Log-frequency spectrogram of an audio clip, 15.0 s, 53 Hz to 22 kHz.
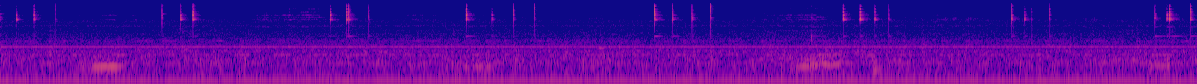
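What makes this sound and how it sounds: Long pointed acrylic nails slowly tap a clear glass vase, hollow and empty and held sideways, in about 26 short, bright clicks grouped in small clusters. Each tap is sharp and dies away almost at once, over a quiet background with a faint steady hum.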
